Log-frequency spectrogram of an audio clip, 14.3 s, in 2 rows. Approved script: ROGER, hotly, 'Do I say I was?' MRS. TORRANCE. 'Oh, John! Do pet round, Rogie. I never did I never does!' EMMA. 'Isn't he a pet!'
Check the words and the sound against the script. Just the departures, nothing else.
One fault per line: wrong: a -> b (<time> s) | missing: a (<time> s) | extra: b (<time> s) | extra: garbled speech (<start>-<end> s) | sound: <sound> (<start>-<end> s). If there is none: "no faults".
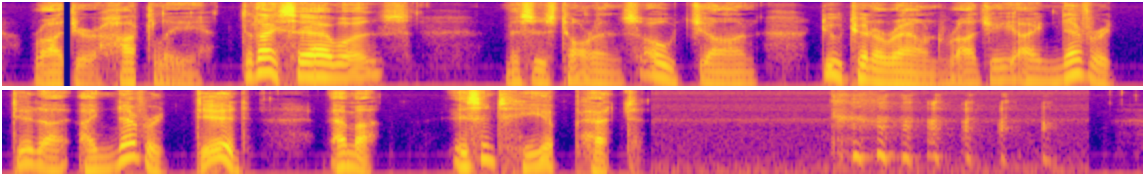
sound: dropout (0.4-0.4 s)
wrong: Do -> Did (1.5 s)
wrong: pet -> turn (5.3 s)
wrong: does -> did (8.3 s)
sound: laugh (12.3-13.9 s)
